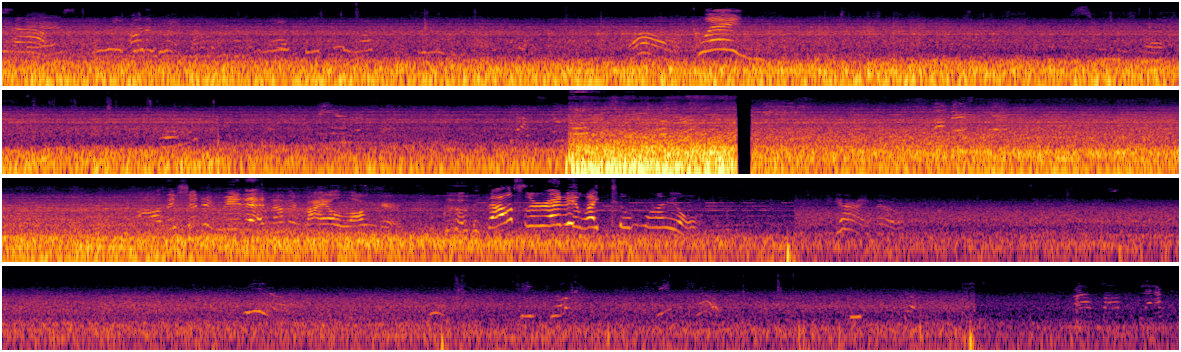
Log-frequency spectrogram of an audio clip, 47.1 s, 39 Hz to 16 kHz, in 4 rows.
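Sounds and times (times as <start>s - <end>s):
children laughing and chattering: 0.0s - 8.6s, 20.9s - 30.6s, 39.4s - 45.0s
low outdoor rumble: 0.0s - 45.1s
loud rush of noise: 14.0s - 28.1s
child's high call: 37.7s - 38.2s, 39.5s - 41.2s, 43.8s - 44.6s.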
